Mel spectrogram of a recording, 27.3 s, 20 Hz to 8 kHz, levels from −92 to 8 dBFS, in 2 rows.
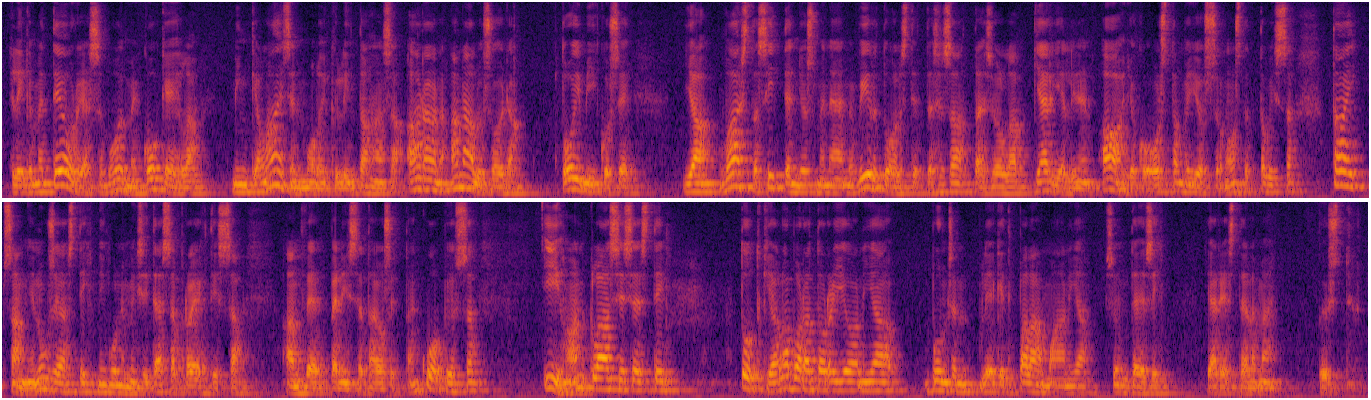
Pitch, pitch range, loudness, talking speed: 115 Hz, 95-140 Hz, -21 LUFS, 115 wpm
